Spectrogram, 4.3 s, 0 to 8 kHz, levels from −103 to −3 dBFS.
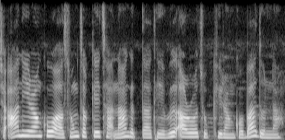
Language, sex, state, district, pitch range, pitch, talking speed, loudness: Garo, female, Meghalaya, West Garo Hills, 185-240 Hz, 215 Hz, 100 wpm, -19 LUFS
